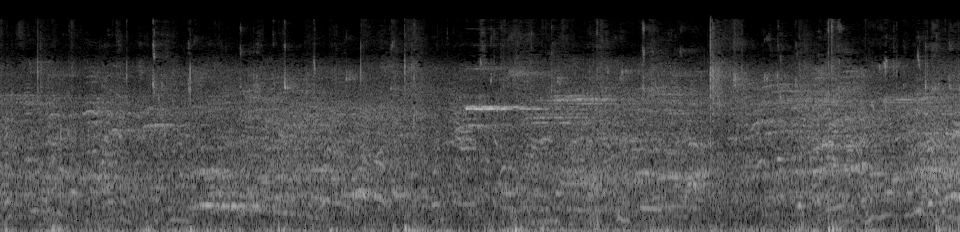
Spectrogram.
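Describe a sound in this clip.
A volleyball is hit with sharp slaps.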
